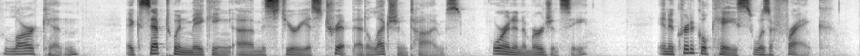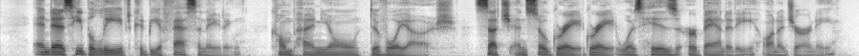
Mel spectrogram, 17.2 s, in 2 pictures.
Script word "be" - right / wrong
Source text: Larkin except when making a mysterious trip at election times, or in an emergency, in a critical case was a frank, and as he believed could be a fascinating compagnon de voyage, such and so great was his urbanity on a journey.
right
